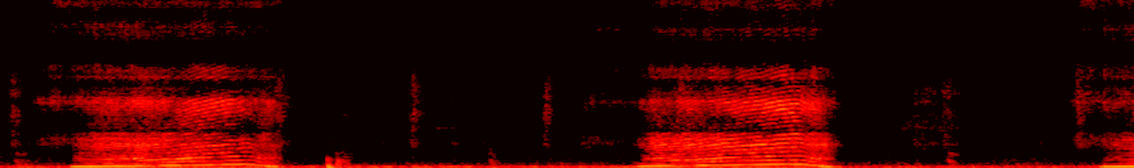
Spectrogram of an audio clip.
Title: How my snore sound like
